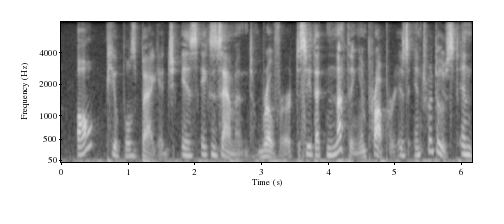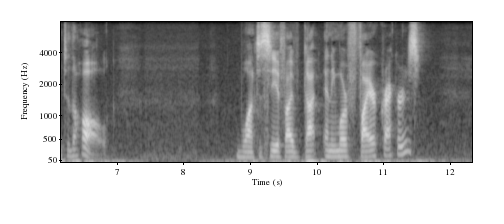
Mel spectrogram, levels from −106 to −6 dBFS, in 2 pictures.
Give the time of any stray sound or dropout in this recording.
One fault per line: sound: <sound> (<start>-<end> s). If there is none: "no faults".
no faults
